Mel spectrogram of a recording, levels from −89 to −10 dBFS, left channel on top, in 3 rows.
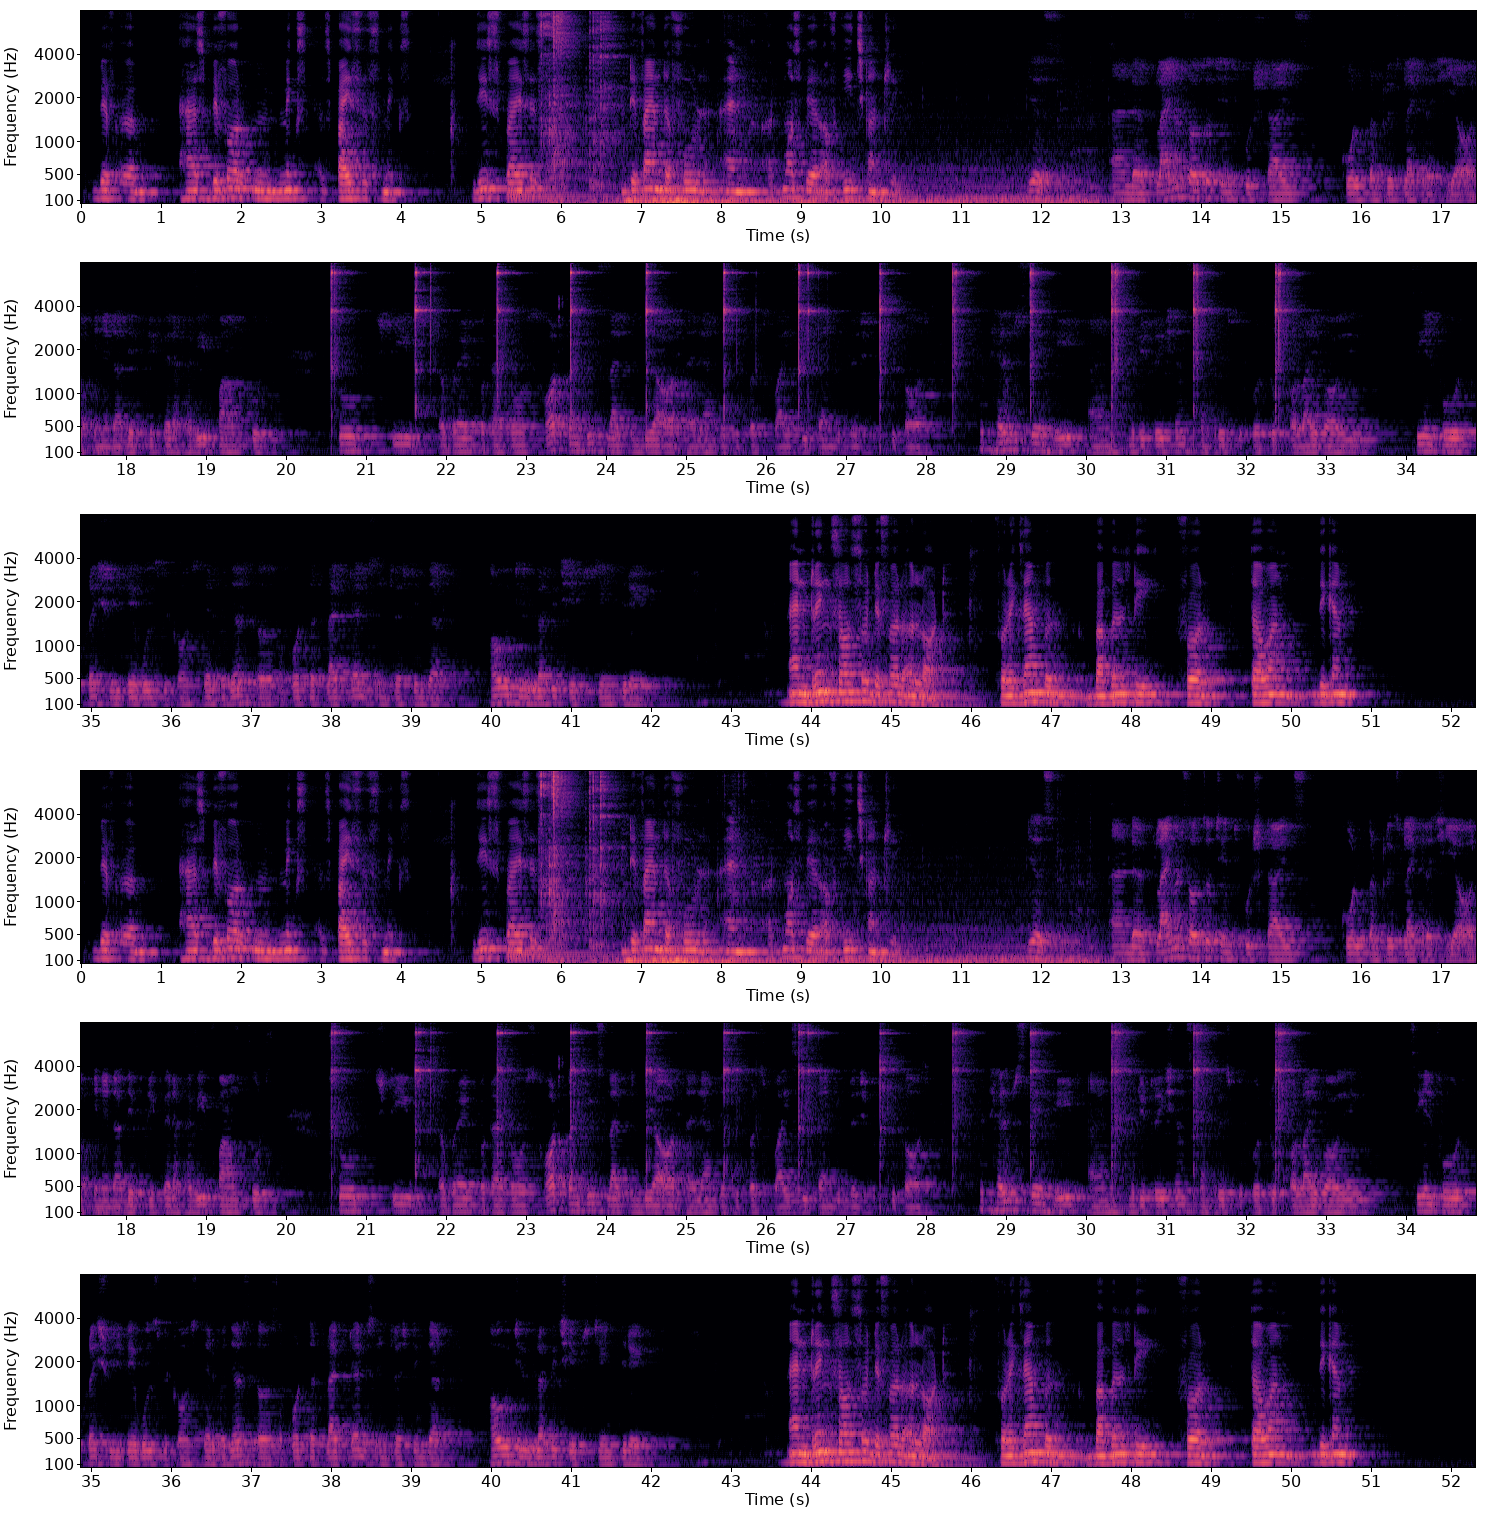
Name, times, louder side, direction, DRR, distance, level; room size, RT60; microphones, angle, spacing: voice 1, 0.1-4.1 4.9-6.0 6.7-10.4 29.0-29.2 43.7-50.8, left 1 dB, 5° left, 0.3 m, -40 dB
sound 1, 5.3-8.3, right 1 dB, 50° right, 1.4 m, -56 dB
sound 2, 5.7-12.9, right 1 dB, 35° right, 2.2 m, -43 dB
voice 2, 11.8-12.1 12.8-15.3 15.8-19.7 20.5-25.5 25.8-27.2 27.7-28.0 28.8-31.8 32.1-33.4 34.1-34.7 35.0-39.4 40.0-41.9, right 1 dB, 75° right, 1.4 m, -49 dB
sound 3, 20.5-20.7 21.6-21.8 22.6-22.7 23.5-23.7 24.5-24.6 25.5-25.9 26.4-26.8 27.4-27.5 28.3-28.5 29.3-29.4 30.3-30.5 31.3-31.5 32.4-32.5, left 7 dB, 35° left, 1.1 m, -41 dB
16.5 x 8.6 x 7.3 m
head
